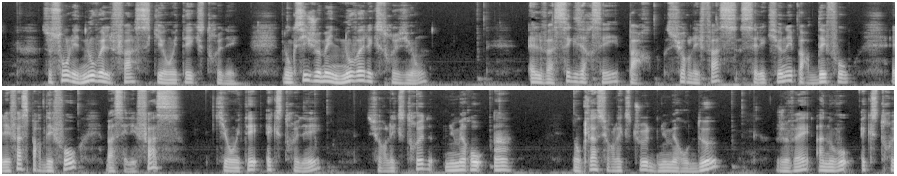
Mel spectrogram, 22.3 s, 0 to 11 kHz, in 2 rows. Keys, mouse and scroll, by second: 3.5-4.7 drag, 5.9 click, 7.4 click, 8.7 click, 9.2 click, 11.7 click, 15.1-16.3 drag, 17.3 click, 20.3 click.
